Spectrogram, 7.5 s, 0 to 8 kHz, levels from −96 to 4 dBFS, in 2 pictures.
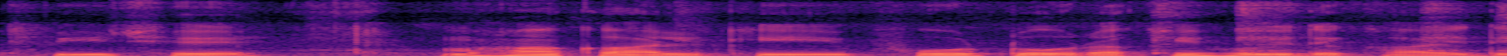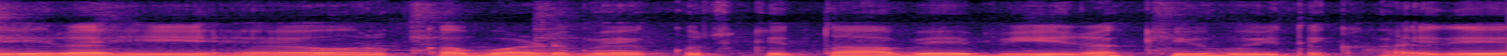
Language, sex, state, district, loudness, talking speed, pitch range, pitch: Hindi, male, Chhattisgarh, Bastar, -29 LUFS, 175 wpm, 100-125 Hz, 105 Hz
